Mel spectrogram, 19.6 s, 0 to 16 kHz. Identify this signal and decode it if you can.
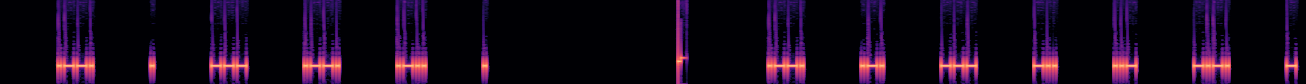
Morse code, heard as a keyed tone, about 25 wpm, spaced as for 9 wpm, 700 Hz. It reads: PEOPLE PRODUCT
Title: 6x Character Spacing - Top 500 Words - 25wpm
